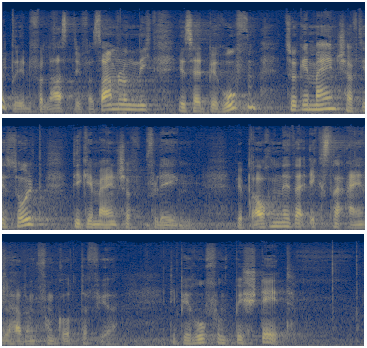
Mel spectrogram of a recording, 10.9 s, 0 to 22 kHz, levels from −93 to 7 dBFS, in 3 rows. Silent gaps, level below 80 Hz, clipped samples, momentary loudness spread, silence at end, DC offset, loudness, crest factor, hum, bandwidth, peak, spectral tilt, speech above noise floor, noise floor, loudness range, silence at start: none; -56 dBFS; under 0.1%; 19 LU; 0 s; under 0.1%; -26 LUFS; 22 dB; none; 17.5 kHz; -6 dBFS; -4 dB/octave; 20 dB; -47 dBFS; 5 LU; 0 s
